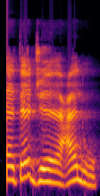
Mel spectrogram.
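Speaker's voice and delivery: slow أتجعل with echoed jim; bouncing jim. Shown as a demonstration. Teacher reciting for students, slow أتجعل with qalqala. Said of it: "نقلقل للجيم".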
